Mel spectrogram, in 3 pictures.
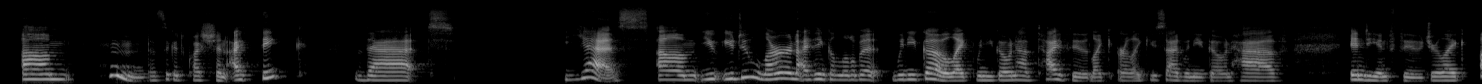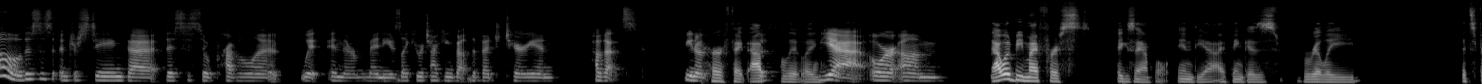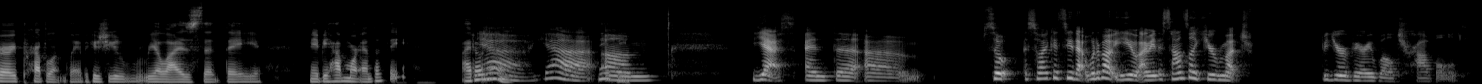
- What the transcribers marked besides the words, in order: tapping; other background noise; lip smack
- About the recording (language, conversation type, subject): English, unstructured, What is the most surprising food you have ever tried?
- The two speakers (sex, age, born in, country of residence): female, 45-49, United States, United States; female, 55-59, United States, United States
